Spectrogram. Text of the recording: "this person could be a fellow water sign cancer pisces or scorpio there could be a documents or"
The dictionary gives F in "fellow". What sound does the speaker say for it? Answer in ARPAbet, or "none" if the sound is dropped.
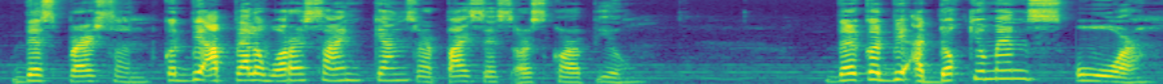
P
